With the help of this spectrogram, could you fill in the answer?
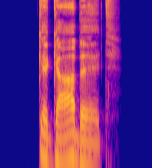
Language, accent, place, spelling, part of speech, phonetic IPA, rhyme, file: German, Germany, Berlin, gegabelt, verb, [ɡəˈɡaːbl̩t], -aːbl̩t, De-gegabelt.ogg
- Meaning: past participle of gabeln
